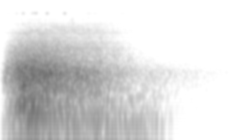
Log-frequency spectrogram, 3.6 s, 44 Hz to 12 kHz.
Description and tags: Fulfilling a user request for "underwater swishes and swooshes".
I initially planed to use some of my own recordings and even recorded some sounds for this purpose.
revealed much better sounds that could be processed and blended together to achive the desired effect. The mixing was done in
Ableton Live 8, using smoe of the built in effects (like EQ and reverb).
The sounds used are listed below.
Thanks to the original creators/recorders of the sounds I have used.
swish, movement, underwater, bubbles, submarine, swoosh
